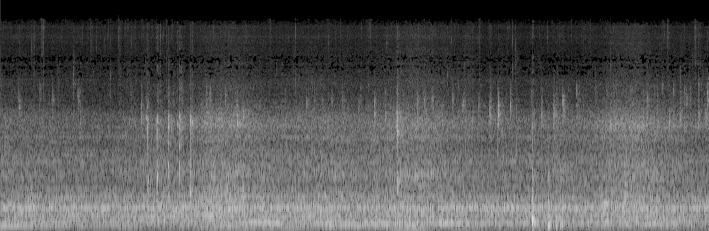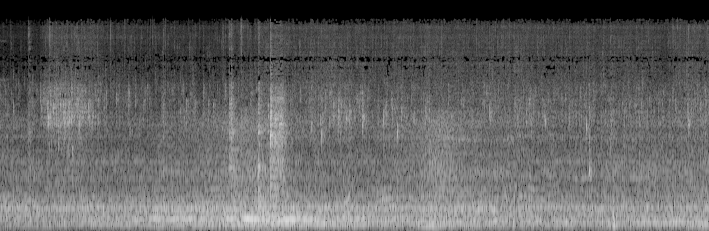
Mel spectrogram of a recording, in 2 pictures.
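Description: Eggs frying in hot oil in a steel wok: a steady sizzling hiss over a low steady hum, with a few sharp clicks and knocks along the way.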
